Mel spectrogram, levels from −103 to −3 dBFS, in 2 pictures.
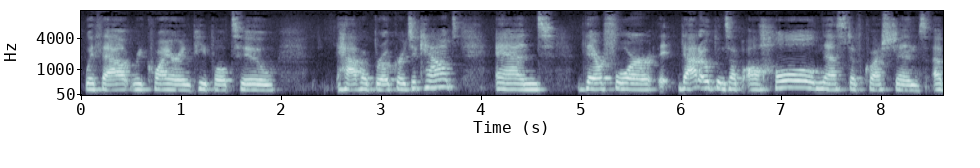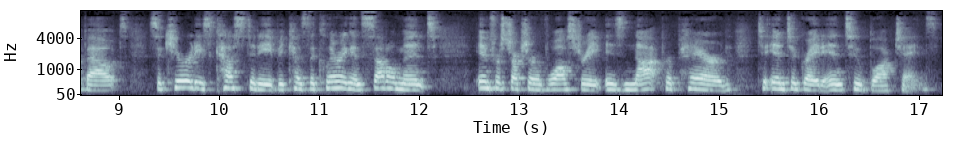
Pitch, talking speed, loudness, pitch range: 185 Hz, 130 wpm, -20 LUFS, 170-200 Hz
